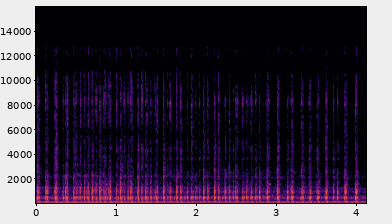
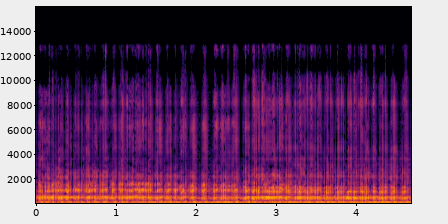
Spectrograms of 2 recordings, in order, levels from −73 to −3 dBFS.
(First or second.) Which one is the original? first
